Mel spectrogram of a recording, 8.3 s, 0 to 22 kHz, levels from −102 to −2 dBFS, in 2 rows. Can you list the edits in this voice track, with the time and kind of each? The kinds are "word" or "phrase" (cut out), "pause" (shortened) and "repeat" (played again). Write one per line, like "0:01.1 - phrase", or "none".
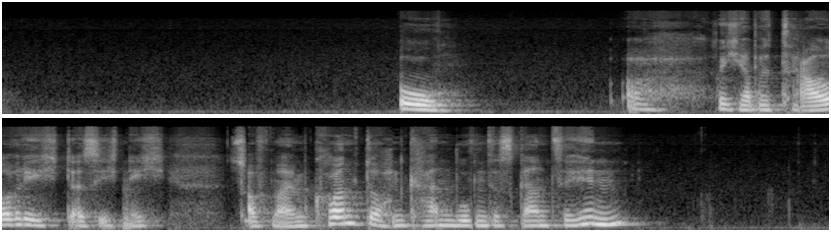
0:03.0 - word
0:03.6 - word
0:04.7 - word
0:05.3 - word
0:06.1 - word
0:06.5 - word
